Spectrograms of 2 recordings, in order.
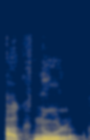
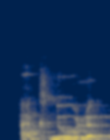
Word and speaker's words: Aknool: Aknul. – Aknul, ouais.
